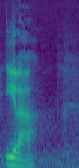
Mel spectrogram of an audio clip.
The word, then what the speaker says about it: Hera: Except in Greek, so in ancient Greek, it's pronounced Hera or Ira, and Hera actually in modern Greek means widow.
